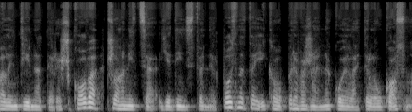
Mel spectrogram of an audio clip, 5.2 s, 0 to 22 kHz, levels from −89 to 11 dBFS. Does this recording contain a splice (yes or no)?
yes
